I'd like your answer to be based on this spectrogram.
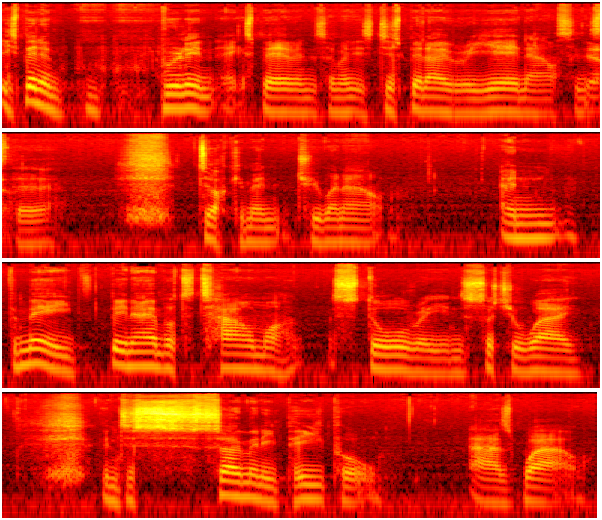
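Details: Adult man who stammers: stammering (stuttering).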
